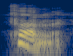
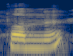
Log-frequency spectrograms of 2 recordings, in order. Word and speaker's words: pomme: Ensuite, nous avons une pomme. Alors, encore une fois, les E à la fin des mots ne seront pas prononcés pour faire une pomme, mais bien une pomme.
